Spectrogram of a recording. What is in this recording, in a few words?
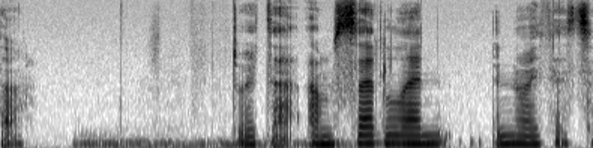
"amserlen", Welsh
